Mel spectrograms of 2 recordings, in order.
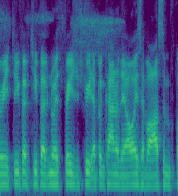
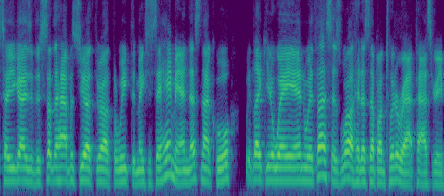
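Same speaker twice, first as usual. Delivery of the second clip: high, loud host announcement; segment host; 7 semitones higher, 5 dB louder than usual. Acted. Host opening the listener segment, high upbeat announcer voice. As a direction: pump up the segment opener.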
